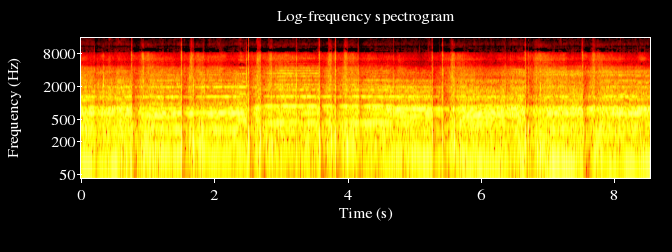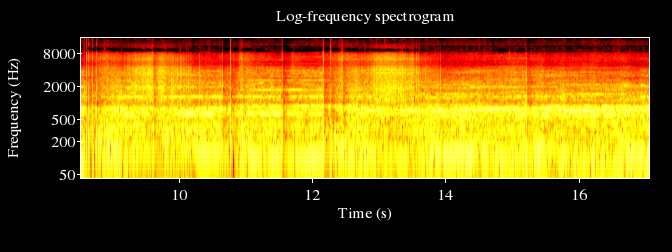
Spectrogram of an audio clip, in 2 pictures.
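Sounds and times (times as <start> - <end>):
fireworks bangs and crackling: 0.0 - 15.8
music: 0.0 - 17.0.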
